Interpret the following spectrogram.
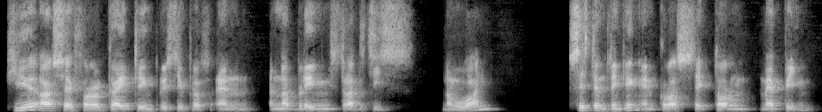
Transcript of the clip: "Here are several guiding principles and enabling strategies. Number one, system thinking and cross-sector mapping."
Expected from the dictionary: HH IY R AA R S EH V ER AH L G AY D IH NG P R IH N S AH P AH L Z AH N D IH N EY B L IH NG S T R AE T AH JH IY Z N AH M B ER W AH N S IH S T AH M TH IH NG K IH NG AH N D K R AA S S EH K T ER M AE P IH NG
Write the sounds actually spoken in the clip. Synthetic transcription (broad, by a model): HH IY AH AA R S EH F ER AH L G AY D IH NG P R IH N S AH P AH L S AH N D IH N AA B L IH NG S T R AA T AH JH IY S N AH M B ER W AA N S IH S T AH M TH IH NG K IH NG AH N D K R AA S S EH K T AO M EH P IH NG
